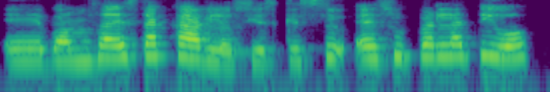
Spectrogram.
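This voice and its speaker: High-pitched lady teacher going slow through grammar, keeps asking "right?", dry close sound. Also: no room sound. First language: Spanish. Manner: patient, checks understanding with frequent "¿sí?" and "¿bien?". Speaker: English teacher. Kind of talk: online class explanation.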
